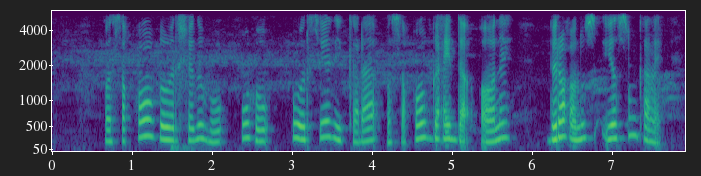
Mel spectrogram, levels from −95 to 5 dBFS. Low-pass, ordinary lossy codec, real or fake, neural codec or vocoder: 5.4 kHz; none; real; none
